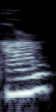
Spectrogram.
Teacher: Most Scottish accents are rhotic, where they do pronounce the R in a word like arm, it'd be arm with a R.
